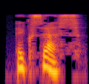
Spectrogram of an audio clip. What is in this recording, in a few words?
"Excess", English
